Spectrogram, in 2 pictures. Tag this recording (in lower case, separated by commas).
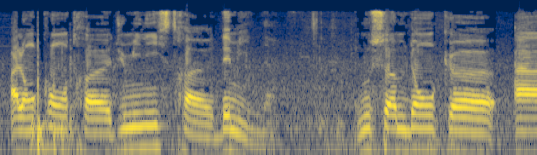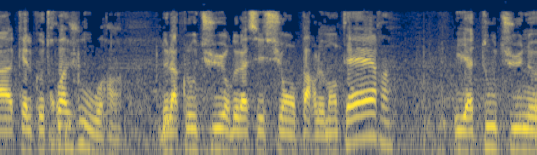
speech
